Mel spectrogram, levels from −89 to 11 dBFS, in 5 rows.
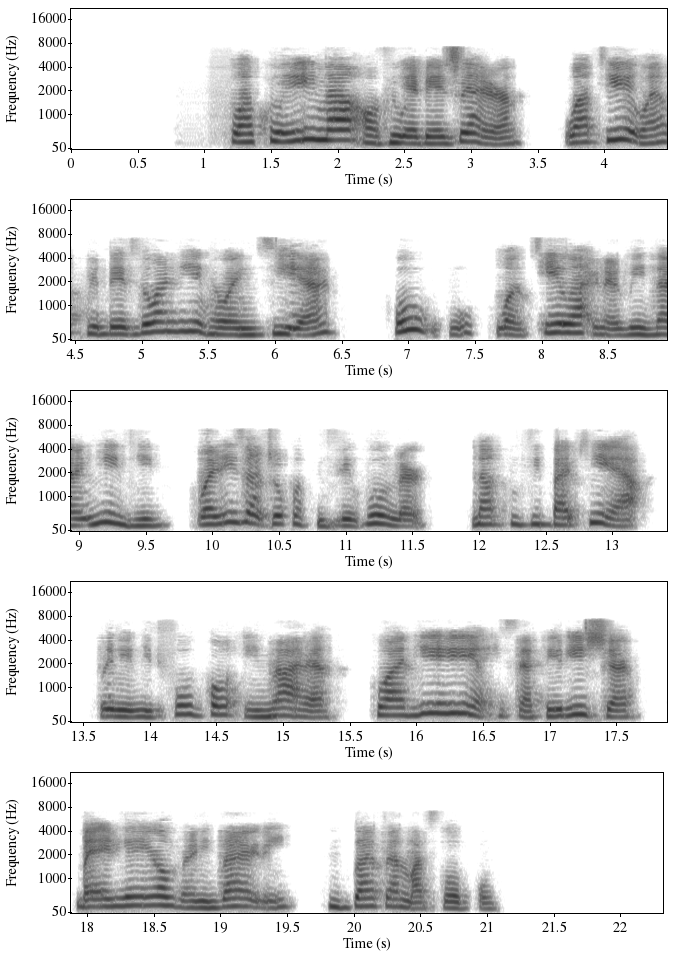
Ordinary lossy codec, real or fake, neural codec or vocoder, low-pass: AAC, 32 kbps; fake; codec, 16 kHz, 0.5 kbps, FreqCodec, larger model; 7.2 kHz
